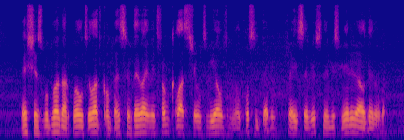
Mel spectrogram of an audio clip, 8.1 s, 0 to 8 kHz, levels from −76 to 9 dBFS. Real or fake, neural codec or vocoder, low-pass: fake; autoencoder, 48 kHz, 32 numbers a frame, DAC-VAE, trained on Japanese speech; 7.2 kHz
